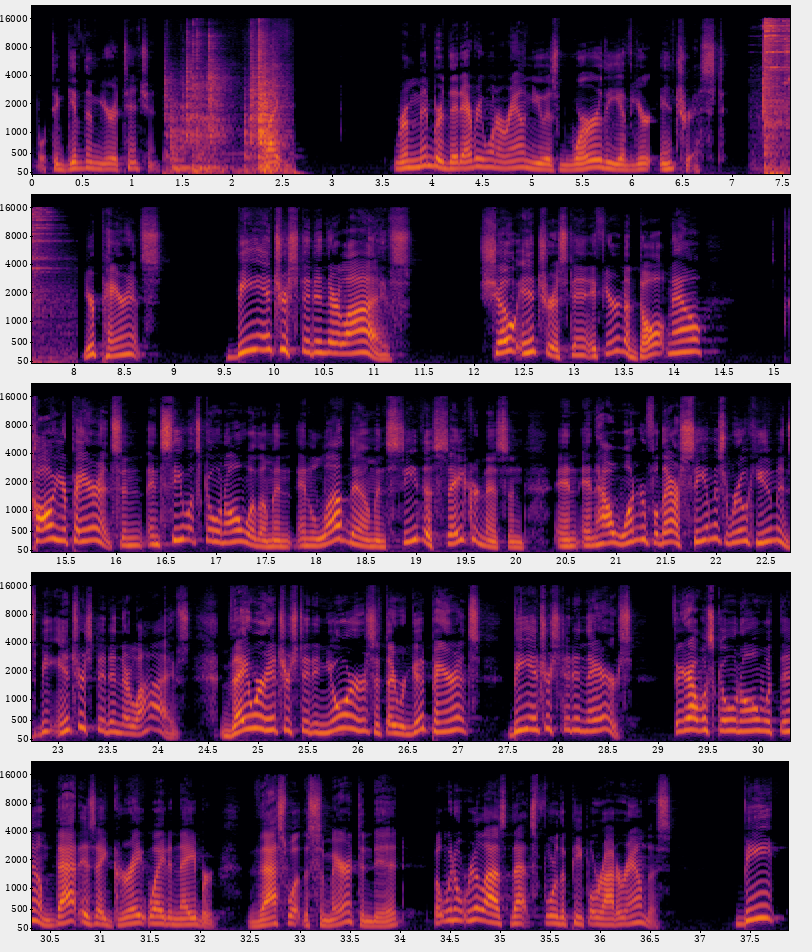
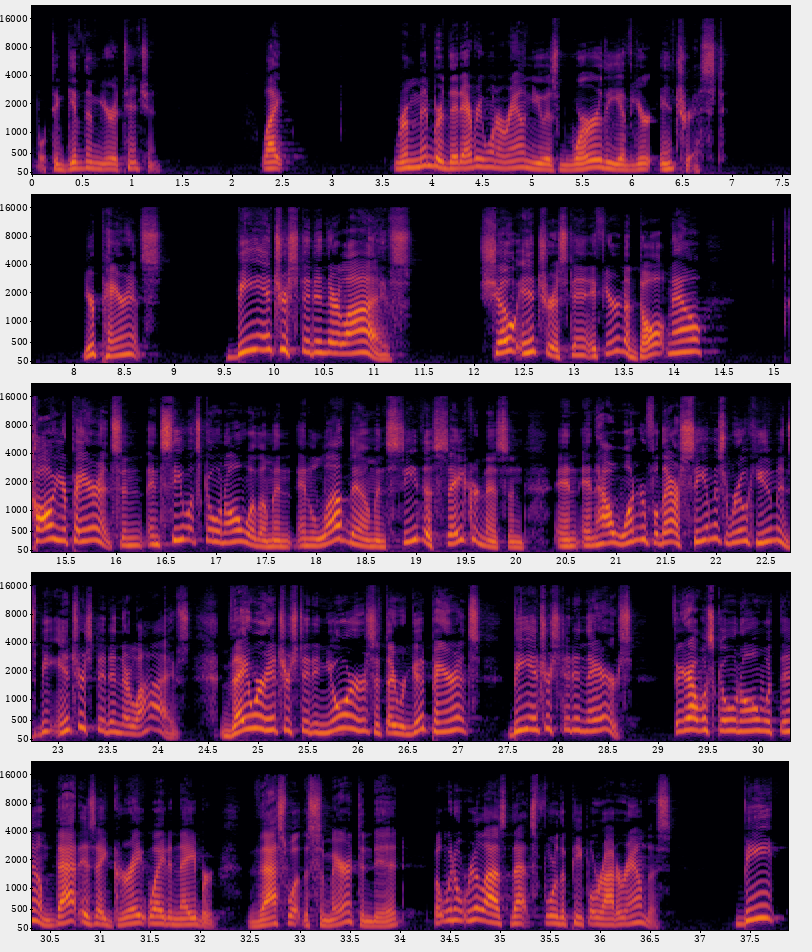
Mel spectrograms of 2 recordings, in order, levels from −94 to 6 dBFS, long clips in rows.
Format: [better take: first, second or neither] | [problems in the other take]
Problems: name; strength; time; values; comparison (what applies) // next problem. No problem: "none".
second | door banging; loud; from 1.5 to 2.5 s; peak 3 dB above the speech // jangling keys; loud; at 7.5 s; peak 4 dB above the speech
